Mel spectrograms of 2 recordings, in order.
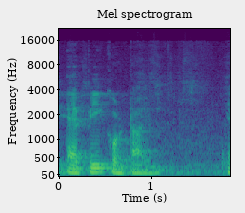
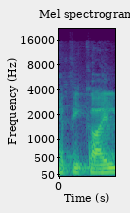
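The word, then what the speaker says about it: epicotyl: जो इसके बिलो होगा इसको कहेंगे हाइपोकोटाइल, और जो इसके अबव होगा इसको कहेंगे एपिकोटाइल। एपिकाइल भी पढ़ते हैं कुछ जगहों पे, वो टी साइलेंट।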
